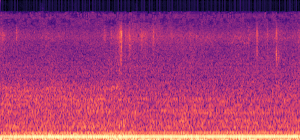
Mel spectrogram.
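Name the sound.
wind noise in car at highway speed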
